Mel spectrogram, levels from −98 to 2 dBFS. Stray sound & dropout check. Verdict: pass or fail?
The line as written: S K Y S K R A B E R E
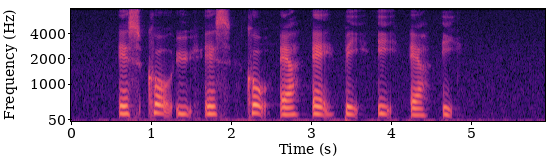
pass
